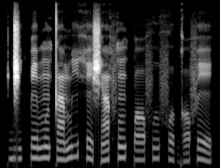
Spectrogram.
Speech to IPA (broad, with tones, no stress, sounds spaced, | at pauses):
d͡ʒ i˧ k͡p e˧ m ũ˧ t ã˧ m i˦ h e˦˨ ʃ ã˨˦ f ũ˦ k͡p ɔ˧ f u˦ f o˦˨ ɡ ɔ˨˦ f e˦˨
